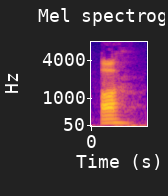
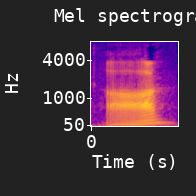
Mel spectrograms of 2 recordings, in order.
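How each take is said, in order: First: A short vowel with a sharp, abrupt start. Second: A lengthened vowel with a smooth start. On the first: "an okina, right, which is going to create a sharper sound" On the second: "Now with kahako"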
